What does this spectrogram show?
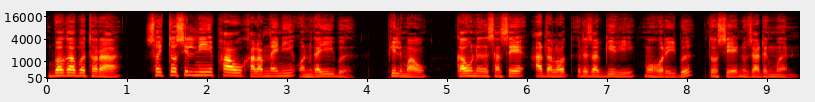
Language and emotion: Bodo, neutral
